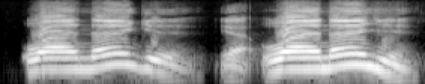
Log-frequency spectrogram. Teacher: ketika huruf ba, huruf jim, huruf dal memantulnya ke suara e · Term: qalqalah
